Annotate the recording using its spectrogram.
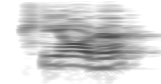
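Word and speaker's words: Petr: as he as he says his name is peorter i don't know how you get p order out of p e t r but he says it's pronounced p order he's russian that one's russian somebody was saying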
